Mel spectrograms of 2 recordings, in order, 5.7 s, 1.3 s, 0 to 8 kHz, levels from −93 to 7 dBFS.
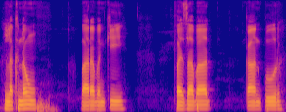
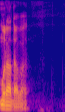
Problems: none marked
